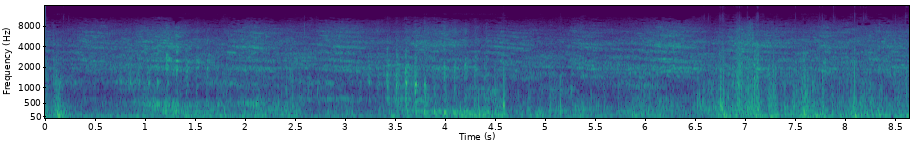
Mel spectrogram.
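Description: A freight train's intermodal cars, double-stack containers and highway trailers, passing at speed: a steady loud rush with quick irregular clicking and clatter of steel wheels on the rails.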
